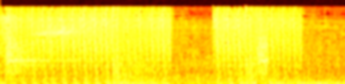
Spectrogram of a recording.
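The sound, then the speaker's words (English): Machine gun fire in a video game: dense, rapid, sustained bursts of loud gunfire, broken by two brief pauses. “he's shooting a machine gun at me.”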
